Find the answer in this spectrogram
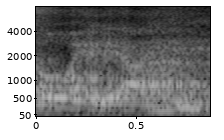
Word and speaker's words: Olam: ¿Cómo se escribe? El eterno. Bueno, lo castellanizado es O-L-A-M, ¿no?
